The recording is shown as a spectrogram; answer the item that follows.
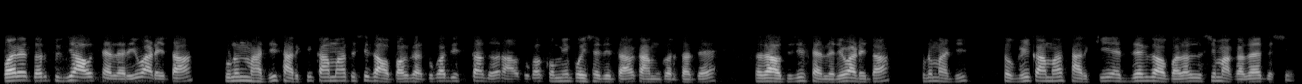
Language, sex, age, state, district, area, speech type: Goan Konkani, male, 18-30, Goa, Ponda, rural, conversation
